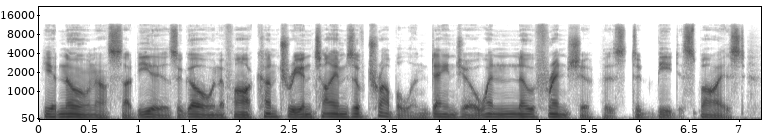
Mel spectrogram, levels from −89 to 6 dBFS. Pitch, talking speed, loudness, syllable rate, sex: 85 Hz, 190 wpm, -20 LUFS, 4.7 syllables/s, male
